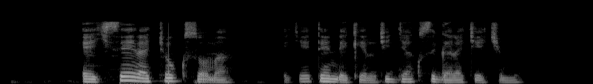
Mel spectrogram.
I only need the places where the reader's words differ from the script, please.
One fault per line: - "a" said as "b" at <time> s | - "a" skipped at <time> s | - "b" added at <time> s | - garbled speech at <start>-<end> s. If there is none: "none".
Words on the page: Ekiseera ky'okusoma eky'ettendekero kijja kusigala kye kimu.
none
